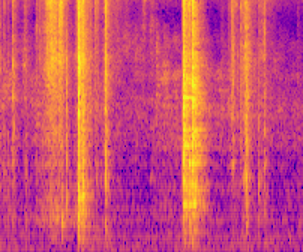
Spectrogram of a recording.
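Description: Foil booster packs being handled: a few short crinkles and rustles, with a sharp click about a second in.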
